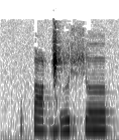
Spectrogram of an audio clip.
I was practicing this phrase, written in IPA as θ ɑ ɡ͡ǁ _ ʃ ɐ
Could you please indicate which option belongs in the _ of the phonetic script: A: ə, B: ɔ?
A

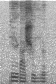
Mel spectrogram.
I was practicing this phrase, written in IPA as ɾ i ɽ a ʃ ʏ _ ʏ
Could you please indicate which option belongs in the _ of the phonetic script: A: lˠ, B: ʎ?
B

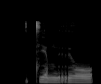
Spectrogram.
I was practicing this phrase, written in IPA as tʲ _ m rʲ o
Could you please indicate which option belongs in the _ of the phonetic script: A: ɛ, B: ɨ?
A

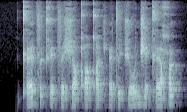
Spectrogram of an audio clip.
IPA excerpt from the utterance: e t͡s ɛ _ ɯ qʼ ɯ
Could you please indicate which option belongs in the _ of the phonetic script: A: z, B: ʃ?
B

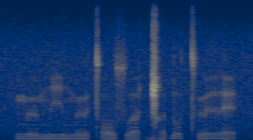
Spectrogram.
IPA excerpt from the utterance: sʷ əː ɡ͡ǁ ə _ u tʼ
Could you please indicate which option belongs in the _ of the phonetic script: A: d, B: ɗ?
B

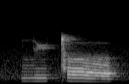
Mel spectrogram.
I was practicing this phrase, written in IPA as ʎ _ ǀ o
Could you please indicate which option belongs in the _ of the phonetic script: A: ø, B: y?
B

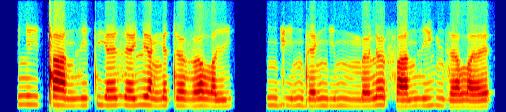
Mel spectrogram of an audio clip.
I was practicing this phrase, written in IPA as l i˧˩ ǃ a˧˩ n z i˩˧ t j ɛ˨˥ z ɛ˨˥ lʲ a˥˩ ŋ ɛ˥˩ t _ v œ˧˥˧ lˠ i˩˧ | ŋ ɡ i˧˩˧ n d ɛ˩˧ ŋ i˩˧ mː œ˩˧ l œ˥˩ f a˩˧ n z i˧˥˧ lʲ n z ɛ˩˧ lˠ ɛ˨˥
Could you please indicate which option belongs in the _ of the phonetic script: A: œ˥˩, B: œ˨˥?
A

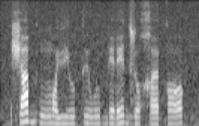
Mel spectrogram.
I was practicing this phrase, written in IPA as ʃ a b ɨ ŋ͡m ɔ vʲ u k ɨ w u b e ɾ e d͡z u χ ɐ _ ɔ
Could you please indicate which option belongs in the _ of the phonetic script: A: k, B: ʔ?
A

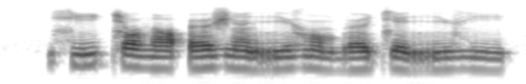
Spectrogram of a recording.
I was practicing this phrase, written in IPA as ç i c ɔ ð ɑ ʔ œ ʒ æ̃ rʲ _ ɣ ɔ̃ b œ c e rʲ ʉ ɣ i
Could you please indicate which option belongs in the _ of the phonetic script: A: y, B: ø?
B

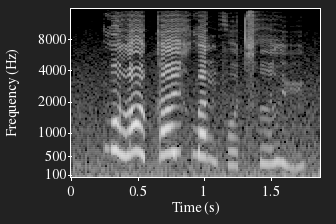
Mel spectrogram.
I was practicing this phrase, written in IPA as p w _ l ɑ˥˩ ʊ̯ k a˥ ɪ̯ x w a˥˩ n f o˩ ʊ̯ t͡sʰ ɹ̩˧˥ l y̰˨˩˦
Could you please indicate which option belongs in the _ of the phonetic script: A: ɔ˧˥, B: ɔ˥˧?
B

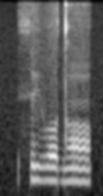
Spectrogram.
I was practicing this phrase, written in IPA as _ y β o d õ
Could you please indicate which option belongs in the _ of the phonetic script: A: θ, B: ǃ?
A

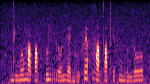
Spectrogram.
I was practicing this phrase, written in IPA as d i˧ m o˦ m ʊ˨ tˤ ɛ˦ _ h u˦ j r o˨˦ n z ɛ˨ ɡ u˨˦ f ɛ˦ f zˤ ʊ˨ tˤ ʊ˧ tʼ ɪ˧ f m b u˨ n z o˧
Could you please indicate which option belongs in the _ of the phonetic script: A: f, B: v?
A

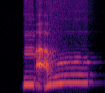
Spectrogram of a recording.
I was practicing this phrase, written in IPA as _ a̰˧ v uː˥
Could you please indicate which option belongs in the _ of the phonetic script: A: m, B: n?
A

